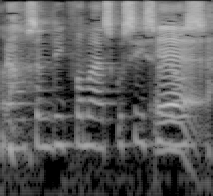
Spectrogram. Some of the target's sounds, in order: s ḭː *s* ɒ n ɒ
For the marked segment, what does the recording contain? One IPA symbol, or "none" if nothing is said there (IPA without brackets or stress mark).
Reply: s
